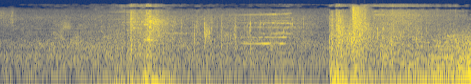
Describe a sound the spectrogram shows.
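A bright magical chime rings out and shimmers.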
